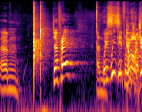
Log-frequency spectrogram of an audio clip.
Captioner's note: clap clap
